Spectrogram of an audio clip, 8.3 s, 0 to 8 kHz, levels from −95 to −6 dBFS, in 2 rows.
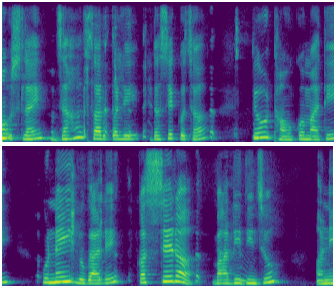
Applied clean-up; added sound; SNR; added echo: neural mask model DeepFilterNet 3.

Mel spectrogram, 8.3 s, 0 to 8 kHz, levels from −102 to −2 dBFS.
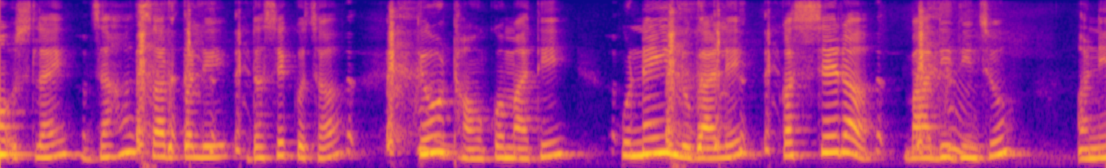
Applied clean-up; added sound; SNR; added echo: none; Cough; 10 dB; none.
